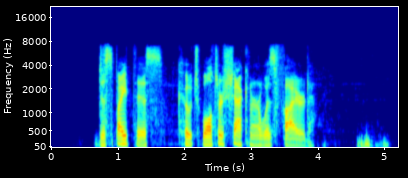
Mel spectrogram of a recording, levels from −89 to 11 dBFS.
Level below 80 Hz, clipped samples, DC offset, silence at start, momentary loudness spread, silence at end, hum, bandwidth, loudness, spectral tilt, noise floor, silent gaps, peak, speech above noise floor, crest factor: -48 dBFS; under 0.1%; under 0.1%; 0.75 s; 20 LU; 0.2 s; none; 7.6 kHz; -22 LUFS; -5 dB/octave; -87 dBFS; none; -2 dBFS; 65 dB; 22 dB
